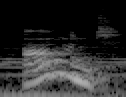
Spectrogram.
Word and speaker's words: almond: L is not pronounced in these words. Talk, cough, calm, chalk, walk, almond, fork, half, and palm.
